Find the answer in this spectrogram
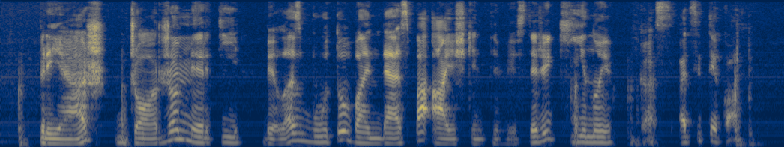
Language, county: Lithuanian, Vilnius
